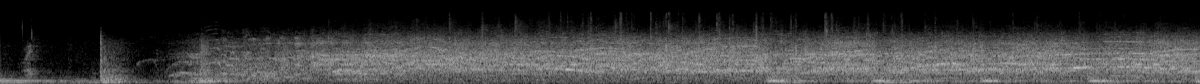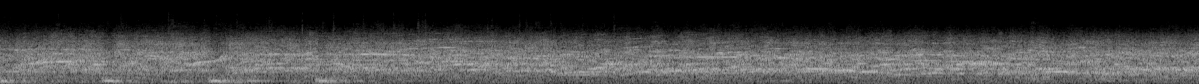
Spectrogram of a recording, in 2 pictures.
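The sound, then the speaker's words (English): A studio audience erupting during a television show, a loud, sustained roar of laughter and cheering that swells after a brief opening thump and holds steady to the end. “You hear the audience just going crazy.”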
